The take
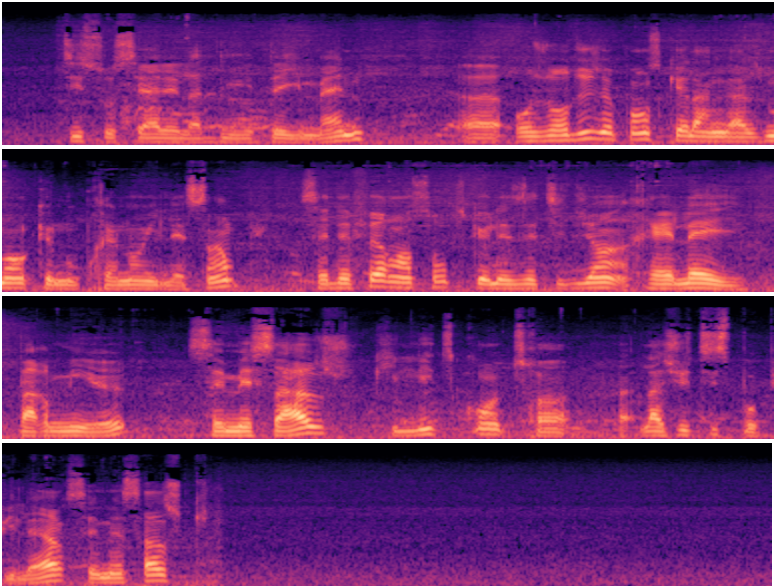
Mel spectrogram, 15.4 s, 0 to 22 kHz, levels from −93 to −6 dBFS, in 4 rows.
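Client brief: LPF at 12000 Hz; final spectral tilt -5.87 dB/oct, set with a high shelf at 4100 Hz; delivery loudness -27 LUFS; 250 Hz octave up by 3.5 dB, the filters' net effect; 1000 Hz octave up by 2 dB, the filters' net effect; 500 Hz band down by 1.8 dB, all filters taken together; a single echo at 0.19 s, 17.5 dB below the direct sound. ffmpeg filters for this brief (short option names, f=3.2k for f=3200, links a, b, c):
-af "lowpass=12k,equalizer=f=250:t=o:g=6,equalizer=f=500:t=o:g=-6,equalizer=f=1k:t=o:g=5.5,highshelf=f=4.1k:g=-4.5,aecho=1:1:190:0.133,volume=-4dB"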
